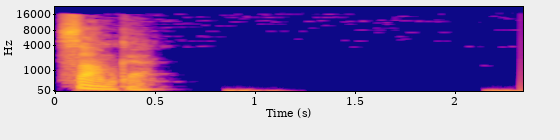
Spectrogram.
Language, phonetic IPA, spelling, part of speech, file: Russian, [ˈsamkə], самка, noun, Ru-самка.ogg
- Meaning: female, dam, bitch, doe, hen, she, jenny (an individual belonging to the sex that can give birth)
